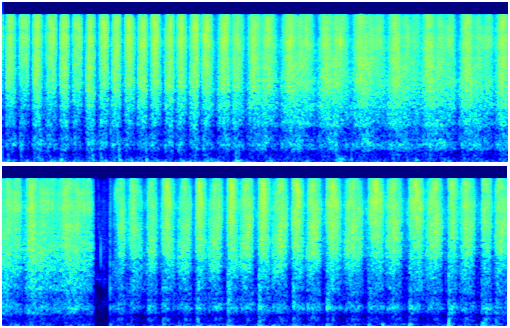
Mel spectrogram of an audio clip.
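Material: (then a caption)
Leather. A wet, dirty leather Nike Dunk sneaker, held in a gloved hand, is scrubbed over its upper with a stiff-bristle handheld brush in quick back-and-forth strokes. The result is a steady run of bright, hissy scrubbing rasps with a brief pause around the six-second mark.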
